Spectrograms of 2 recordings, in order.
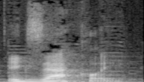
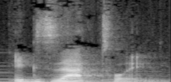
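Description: First: The T sound is dropped before the L. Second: The T sound is pronounced before the L.

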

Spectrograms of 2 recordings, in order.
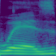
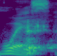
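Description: First: The name ends with a buzzing z sound. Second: The name ends with a hissing s sound. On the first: This is the British way to say it. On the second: This is the North American way to say it.

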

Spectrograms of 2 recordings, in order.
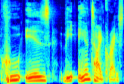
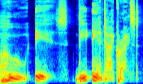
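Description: First: It is said in a normal speaking voice. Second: It is said in a dramatic movie-trailer voice.

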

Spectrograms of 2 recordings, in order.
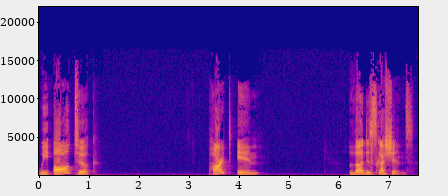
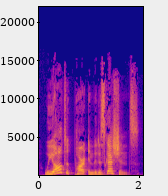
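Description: First: The sentence is said slowly and carefully. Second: The sentence is said at a regular pace.

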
